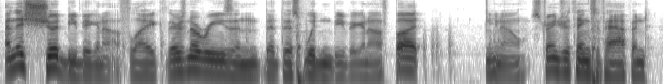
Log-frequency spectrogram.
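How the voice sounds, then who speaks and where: A man casually commenting while building in a game, with a slightly raspy voice, rambling and poking fun at himself. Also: lowish voice, normal speed. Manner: rambling, self-mocking, chuckles often. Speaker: gameplay commentator.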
